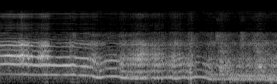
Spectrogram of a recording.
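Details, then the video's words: Grumpy Manx cat named Jack, apparently unhappy about a belly rub, lets out a wavering moaning yowl that slides downward and wobbles in pitch for nearly three seconds. "Mad Jack Wild Cat"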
